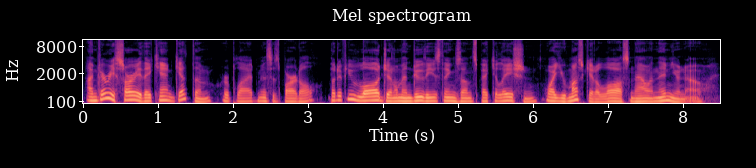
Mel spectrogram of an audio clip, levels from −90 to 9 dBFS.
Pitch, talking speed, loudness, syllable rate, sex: 135 Hz, 220 wpm, -16 LUFS, 5.2 syllables/s, male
